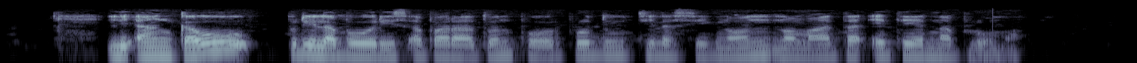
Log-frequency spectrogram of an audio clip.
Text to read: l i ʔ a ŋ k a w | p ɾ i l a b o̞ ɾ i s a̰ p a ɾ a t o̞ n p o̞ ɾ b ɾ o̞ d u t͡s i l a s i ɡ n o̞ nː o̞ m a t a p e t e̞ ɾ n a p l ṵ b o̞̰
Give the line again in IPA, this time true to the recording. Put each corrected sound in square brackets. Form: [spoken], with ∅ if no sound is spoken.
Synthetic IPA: l i ʔ a ŋ k a w | p ɾ i l a b o̞ ɾ i s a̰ p a ɾ a t o̞ n p o̞ ɾ [p] ɾ o̞ d u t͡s i l a s i ɡ n o̞ nː o̞ m a t a [ʔ] e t e̞ ɾ n a p l ṵ [m] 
